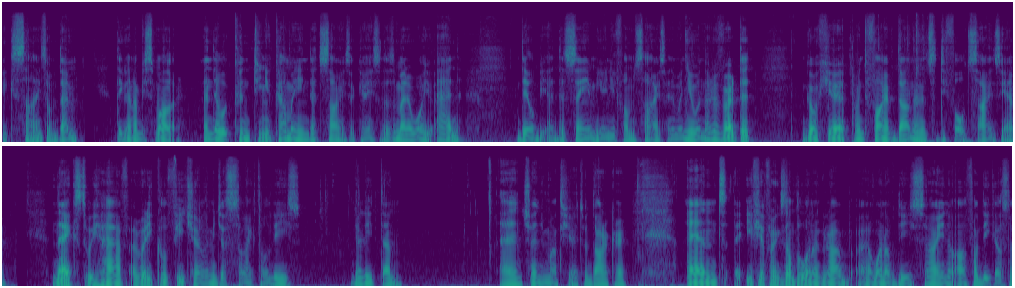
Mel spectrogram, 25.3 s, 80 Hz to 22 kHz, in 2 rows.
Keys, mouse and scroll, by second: 0.0 click, 0.8 click, 3.2 click, 3.6 d, 5.0 click, 5.3 click, 6.0 click, 8.1 click, 8.8 d, 9.6 click, 10.3 0, 11.2 6, 11.3 BackSpace, 11.4 5, 11.5 Return, 13.3 click, 13.6 shift+middle click, 15.0 shift+click, 15.6 d, 16.1 click, 16.7 x, 16.7 click, 17.5 click, 18.2 right click, 18.5 click, 18.9 click, 19.5 click, 20.1 click, 20.9 d, 22.7 click, 23.5 click.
